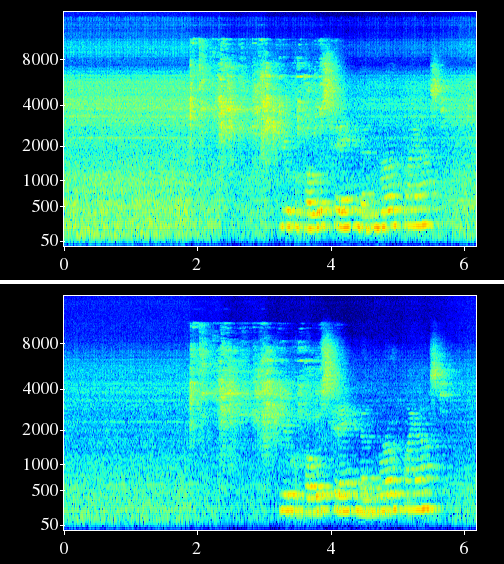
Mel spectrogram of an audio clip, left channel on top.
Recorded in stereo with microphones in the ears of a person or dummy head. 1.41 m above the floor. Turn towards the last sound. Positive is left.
turn(degrees=-30)  # may be behind; listen again after turning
